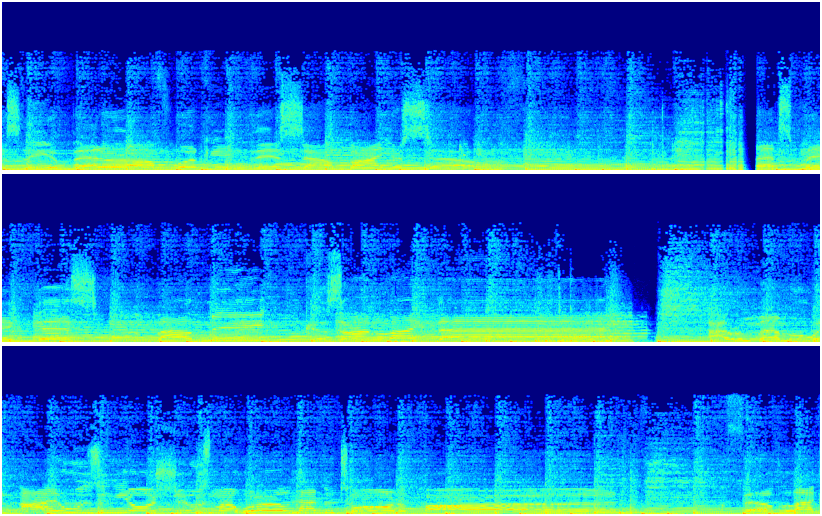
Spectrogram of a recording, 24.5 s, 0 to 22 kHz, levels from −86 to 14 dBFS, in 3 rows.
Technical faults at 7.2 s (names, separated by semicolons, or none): repeated packet loss (robotic sound)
